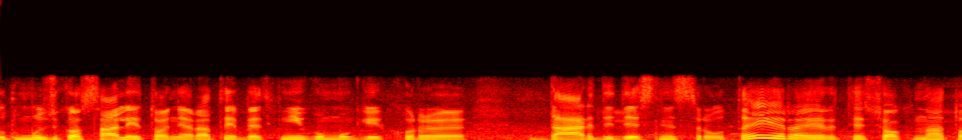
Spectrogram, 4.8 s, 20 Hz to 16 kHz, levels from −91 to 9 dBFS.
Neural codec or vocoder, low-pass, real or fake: none; 7.2 kHz; real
